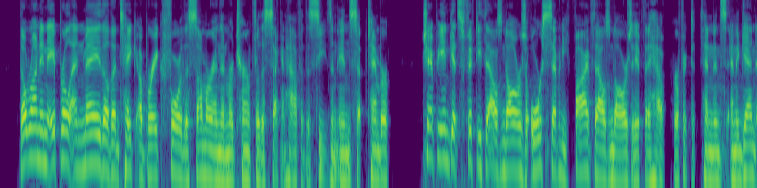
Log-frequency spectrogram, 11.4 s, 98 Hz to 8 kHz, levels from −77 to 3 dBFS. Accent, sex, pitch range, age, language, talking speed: American, male, 115-160 Hz, 30-49, English, 200 wpm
